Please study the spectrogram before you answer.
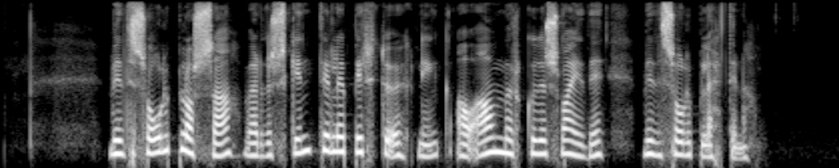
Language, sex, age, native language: Icelandic, female, 50-59, Icelandic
